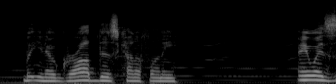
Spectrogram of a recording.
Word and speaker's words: Grobda: Anyways, Grobda. That is apparently how it's pronounced. But, you know, Grobda is kind of funny.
